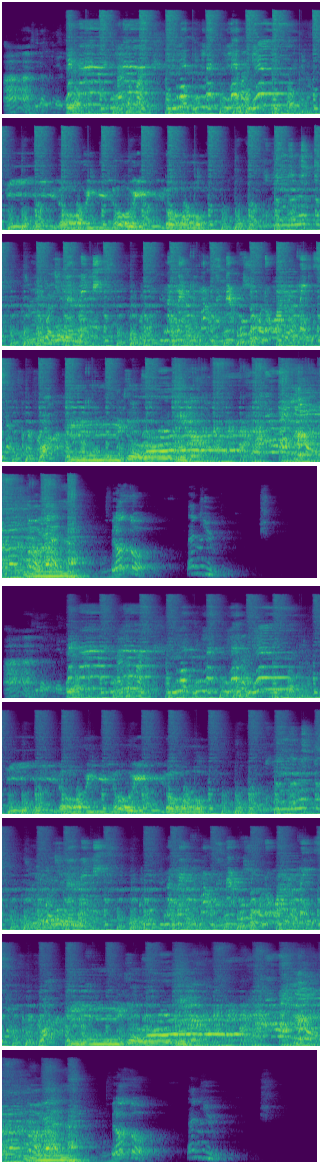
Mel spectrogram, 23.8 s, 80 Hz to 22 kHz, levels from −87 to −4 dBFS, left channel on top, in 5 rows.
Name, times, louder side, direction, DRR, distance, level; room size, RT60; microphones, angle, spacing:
voice 1, 0.0-0.5 3.4-3.5 6.8-6.9 13.1-15.4 16.0-17.7 19.5-19.9 20.5-20.8 22.0-22.1 22.9-23.1, left 3 dB, 55° left, 0 dB, 0.9 m, -32 dB
voice 2, 0.5-1.3 9.8-10.8 18.6-19.9 20.7-21.2 21.8-22.3, left 1 dB, 40° left, -1 dB, 1.8 m, -26 dB
sound 1, 1.0-20.2, equal, 75° left, 1.6 m, -18 dB
voice 3, 1.7-2.2 3.4-4.7 8.2-8.5 9.9-10.6 11.4-12.9, left 1 dB, 5° right, -1 dB, 1.1 m, -31 dB
16.0 x 6.1 x 2.4 m, 0.87 s
head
